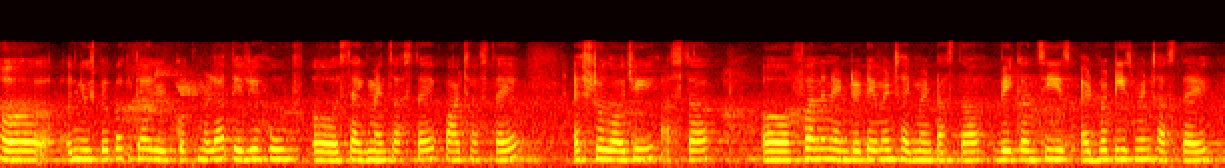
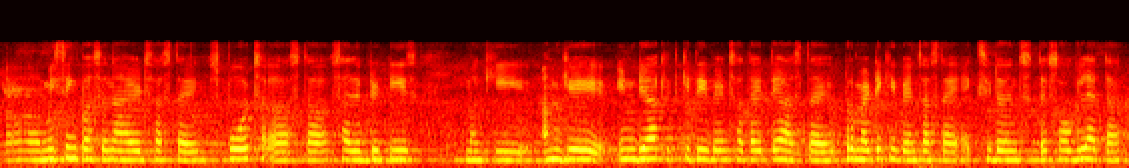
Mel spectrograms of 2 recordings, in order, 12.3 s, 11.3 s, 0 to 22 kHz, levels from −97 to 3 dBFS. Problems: none marked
